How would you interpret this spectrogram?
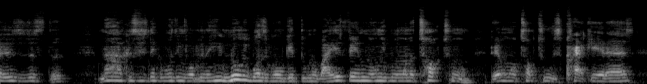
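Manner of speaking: high, fast, heated complaint; heated rant. Retold or imitated. Guy complaining to Meech about Chip, fast and heated. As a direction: rattle it off, fed up.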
